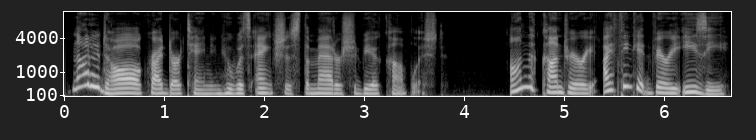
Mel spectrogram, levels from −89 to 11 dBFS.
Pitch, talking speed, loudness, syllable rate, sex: 205 Hz, 190 wpm, -18 LUFS, 5.8 syllables/s, female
